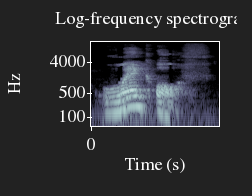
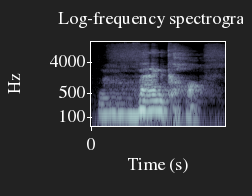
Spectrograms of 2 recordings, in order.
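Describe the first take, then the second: First: The name starts with a W sound. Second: The name starts with a V sound. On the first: The speaker calls it wrong. "It is not pronounced W" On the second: The speaker calls it right. "It is pronounced Vankoff"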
